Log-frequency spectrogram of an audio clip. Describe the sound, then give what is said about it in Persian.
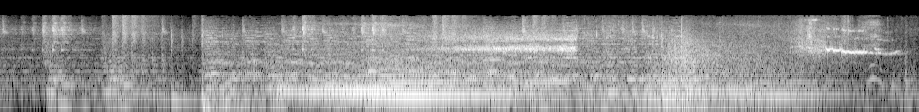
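A car drives with a loud, continuous engine roar that swells and eases, joined by sustained high tyre squeals as it skids. “ماشینه هنوز دنباله بونه ها.”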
